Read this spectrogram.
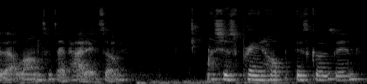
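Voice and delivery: talking while fitting piercing; fingers at lips. Real, not acted. Seen 1: Fingers hold lower lip while inserting lip piercing during words.

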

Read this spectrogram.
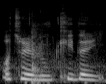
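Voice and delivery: normal talking voice

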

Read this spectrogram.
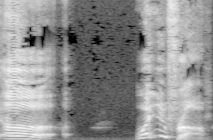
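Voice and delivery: a predator sweet-talking a new inmate; Fleece voice. Acted. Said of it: "Let me get my Fleece voice on".

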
